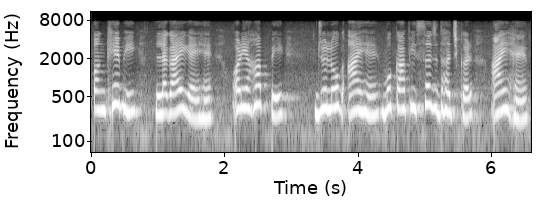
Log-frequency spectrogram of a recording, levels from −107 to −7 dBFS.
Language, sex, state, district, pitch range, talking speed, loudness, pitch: Hindi, female, Bihar, West Champaran, 260-320 Hz, 170 wpm, -11 LUFS, 295 Hz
